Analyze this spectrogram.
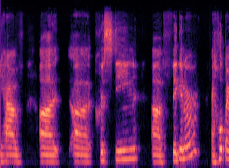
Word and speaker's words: Figgener: everyone uh yeah so as he already said perfectly pronounced my name is christine figuener and um i am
